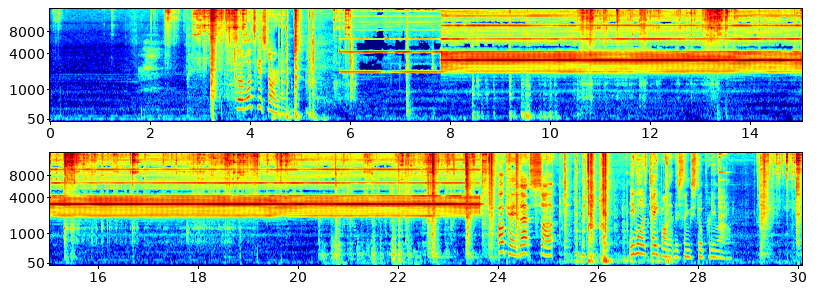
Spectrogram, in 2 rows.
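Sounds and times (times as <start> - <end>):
fire alarm high-pitched tone: 5.7 - 23.8
faint steady tone: 5.7 - 23.9.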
